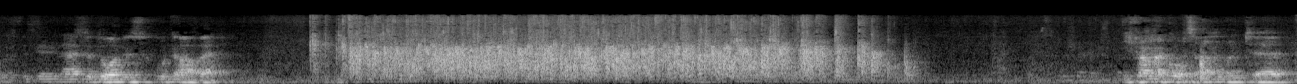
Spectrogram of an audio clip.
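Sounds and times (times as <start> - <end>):
speech: 0.4 - 2.3, 11.4 - 12.9
crowd applause: 3.1 - 9.3.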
